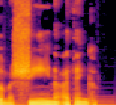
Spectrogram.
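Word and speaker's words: Maschine: It was called a machine, I think. Machine was spelled with an S. It was M A S C H I N E.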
